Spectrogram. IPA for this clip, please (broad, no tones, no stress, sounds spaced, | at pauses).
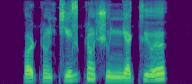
ɔ ʈ õ c i z ʈ õ ʃ u ɲ a kʲ o ə̯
